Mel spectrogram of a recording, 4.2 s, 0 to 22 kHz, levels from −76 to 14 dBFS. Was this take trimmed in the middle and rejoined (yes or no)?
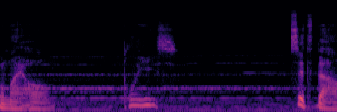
no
